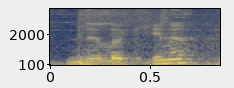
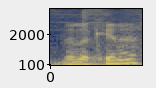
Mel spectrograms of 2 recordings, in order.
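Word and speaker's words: Ntilikina: T is silent. I think it's pronounced Nilakina. Nilakina.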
